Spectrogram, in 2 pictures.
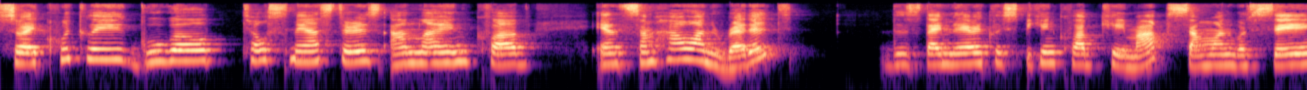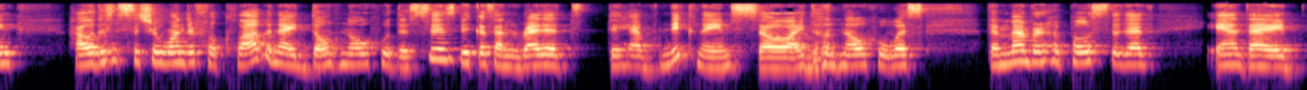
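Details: Adult woman speaking; normal speech.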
